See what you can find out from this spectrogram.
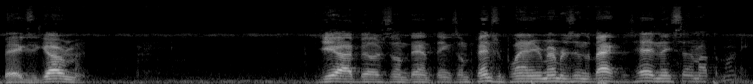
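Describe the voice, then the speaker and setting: An actor playing a taunting, bitter younger brother in a stage play, with a sarcastic, theatrical delivery. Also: male voice, mid-range voice, fairly even intonation, fairly quick, long pauses, a bit bright, slight background noise, natural voice. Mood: bitter storytelling. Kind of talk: live stage play acting.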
